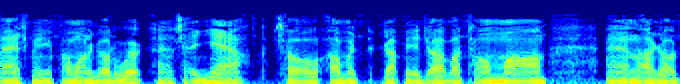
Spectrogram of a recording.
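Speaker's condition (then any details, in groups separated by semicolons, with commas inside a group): Parkinson's disease; described by speaker as in remission; voice clearer after weekly Monday evening talks with Stephen McClary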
